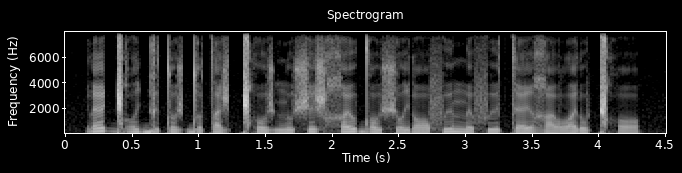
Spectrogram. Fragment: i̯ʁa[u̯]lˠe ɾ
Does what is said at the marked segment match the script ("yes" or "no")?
yes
